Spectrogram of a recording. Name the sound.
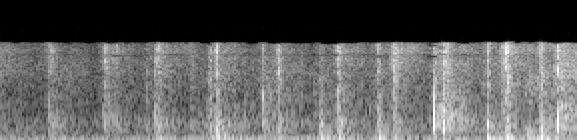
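horse hooves trotting away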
